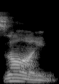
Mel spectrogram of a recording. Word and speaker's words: sign: No vayamos a decir algo como sing, es sign. Y nótese que la G no interviene, o sea, solo hace el sonido. La S, la I larga que es I y la N.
